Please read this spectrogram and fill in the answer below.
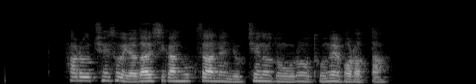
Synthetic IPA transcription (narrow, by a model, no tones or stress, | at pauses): haɾut͡ɕʰwe̞sʰojʌdʌɭɕʰiɡanɸok̚s͈aːnɯnjuk̚t͡ɕʰenodoŋɯɾotonɯɭpʌɾʌt̚t͈a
